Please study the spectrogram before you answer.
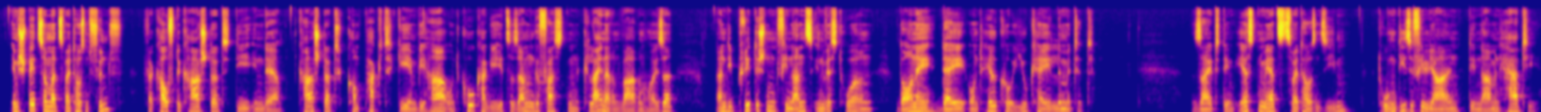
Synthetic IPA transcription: ʔɪmʃpɛːtz̥ɔmɐt͡sv̥aɪtʰaʊzn̩tfʏnf | fɛɐkʰaʊftəkʰaɐʃtatd̥iːʔɪ̰ndeːɐ | kʰaɐʃtatkʰɔmpʰaktɡ̥eːɛmbeɦaːʔʊntkʰoːkʰaːɡeːt͡suzamənɡəfastn̩kʰl̥aɪnəʁ̞ənvaːʁənɦɔʏzɐ | ʔandiːbʁiːtɪʃn̩finant͡sɪnvɛstʰoːʁ̞ən | d̥ɔnedeɪʔʊnthɪlkʰojuːkʰeɪlɪmɪtʰɪt | zaɪtd̥eːmʔeːɐstn̩mɛɐt͡st͡sv̥aɪtʰaʊzn̩tz̥iːbm̩ | d̥ʁ̥uːɡŋ̩diːzəfiljaːlənd̥eːnːaːmənhɛɐtʰḭ

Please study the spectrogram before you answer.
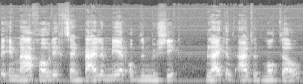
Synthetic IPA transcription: dəʔɪmaːχowrɪχtsɛjnpɛjlənmɪːrɔ̰p̚dəmyzik | blɛjkəntœ̰ɥtɦətmotow

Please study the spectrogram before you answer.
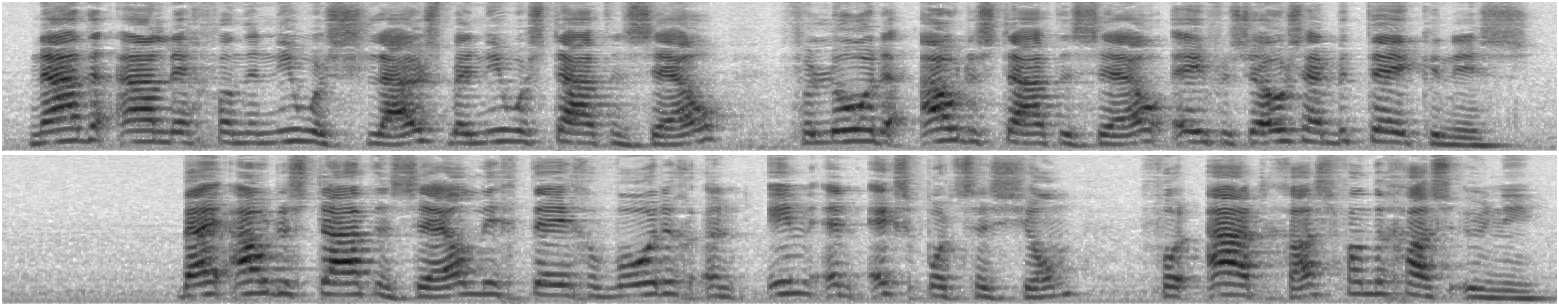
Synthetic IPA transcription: naːdəʔaːnlɛχfɑndəniwəslœɥsbɛjniwəstaːtənzɛlˠ | v̥əɹloːɹdəʔʌwdəstaːtənzɛlˠʔejvənzowzɛjnbətejkənɪs | bɛjʔʌwdəstaːtənzɛlˠlɪχtejχənʋʊːɹdəχənɪnɛnɛkspɔɹtsɛʃɔn | v̥ʊːɹʔaːɹtχɑsfɑndəχɑsyni

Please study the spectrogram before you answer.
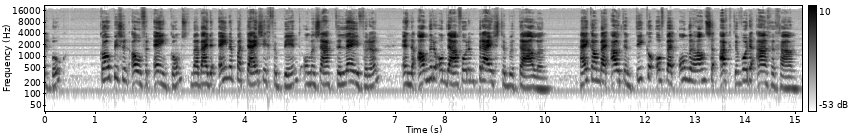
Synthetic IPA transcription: ət̚bukː | owpisənowvərejnkɔmstʋaːrbɛjdəʔejnəpaɹtɛjzɪxfərbɪntʰɔmənzaːk̚təlejvəɾən | ʔɛndəʔɑndəɾəʔɔmdaːrv̥oːɾənprɛjstəbətaːlən | hɛjkɑnbɛjʔawtɛntikəʔɔvbɛjɔndərɦɑntsəʔɑktəʋɔɹdənʔaːnχəχaːn

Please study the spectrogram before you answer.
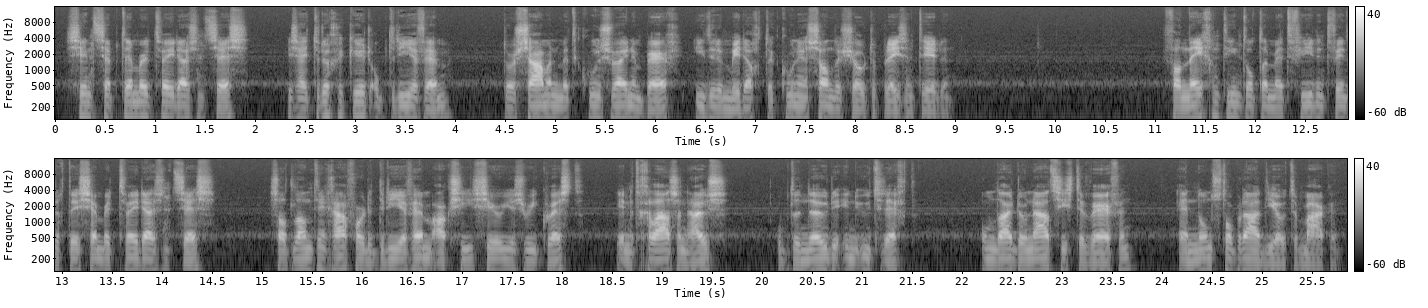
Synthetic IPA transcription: sɪnsɛptɛmbəɹtʋejdœɥzəntsɛs | ɪsɦɛjtərɵχəkɪːɹtɔb̚driɛfɛm | d̥ʊːɹsaːmənmɛtkʰunzʋɛjnənbɛɹχidəɾəmɪdɑχdəkunɛnsɑndəɹʃowtəprejzɛntɪːɾən | v̥ɑnːejχəntintɔtəmɛtfiːɾəntʋɪntəχdesɛmbəɹtʋejdœɥzəntsɛs | sɑtlɑntɪŋχaːvʊːɹdədriɛfɛmɑ̰ksisɪːɹiəsrikwɛst | ɪnɦətχlaːzənɦœɥs | ɔb̚dənøɥdəʔɪnytrɛχt | ɔmdaːɹdonaːtsistəʋɛɹvən | ʔɛnːɔnstɔpraːdiowtəmaːkən

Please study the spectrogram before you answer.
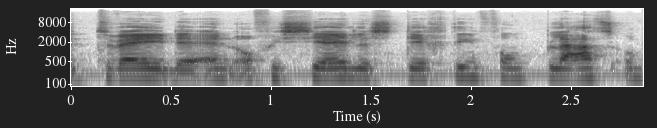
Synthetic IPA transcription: ətʋejdəɛnɔfiʃiejləstɪχtɪŋvɔnt̚plaːtsɔ

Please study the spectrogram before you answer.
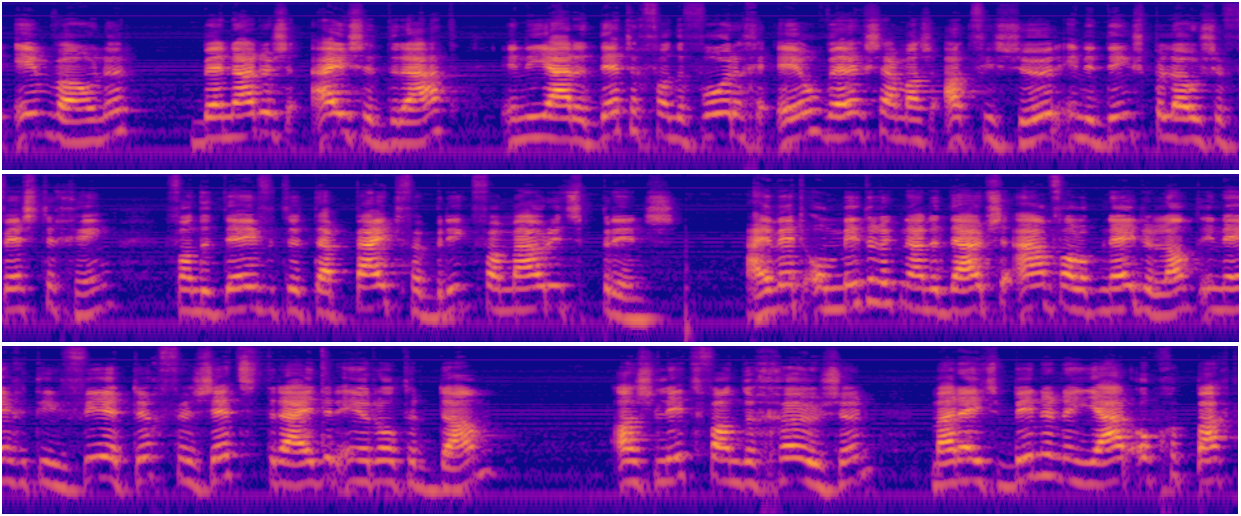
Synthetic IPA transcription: dəʔɪnʋownər | bɛnadosʔɛjzədraːt | ʔɪndəjaːɾədɛrtəχfɑndəvoːɾəχəʔeːlˠʋɛrksaːmɑsɑ̰tfizøːrɪ̰ndədɪŋspəlowzəvɛstəɣɪŋ | v̥ɑndədejvəndətapɛjtfabrikfɑnmawrɪtsprɪns | ɦɛ̰jʋɛrtɔnmɪdələknaːdədœɥtsəʔaːnvɑlˠɔpnejdərlɑntɪnːejχəntinvɪːrtəχfərzɛtstrɛjdərɪnrɔtərdɑm | ʔɑ̰lˠslɪtfɑndəχøɥzən | marejtsbɪnənənjaːrɔpχəpɑk̚t

